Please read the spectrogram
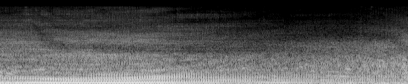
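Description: A motor vehicle engine idling close by, a steady low hum that eases off a little in the second half.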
